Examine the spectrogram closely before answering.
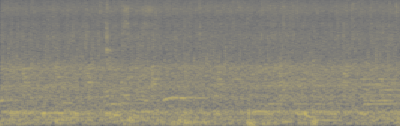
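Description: Torrential rain pouring down in a steady hiss, with water gushing off the roof edge close by.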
